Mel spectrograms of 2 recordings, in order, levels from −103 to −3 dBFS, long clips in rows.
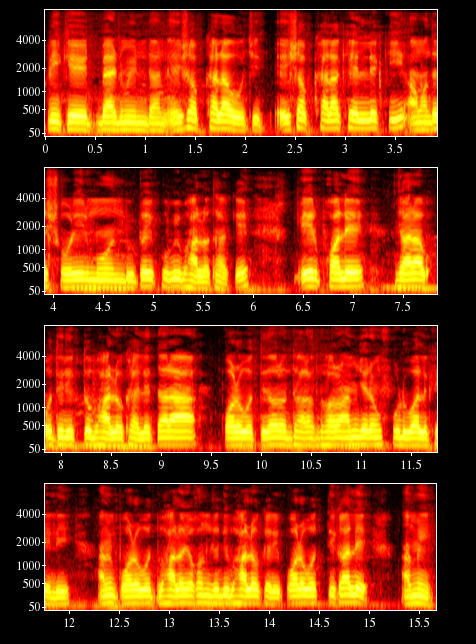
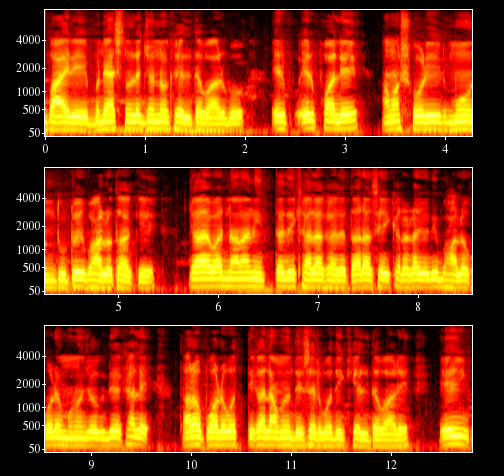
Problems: none marked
